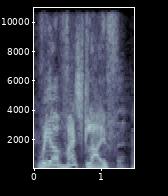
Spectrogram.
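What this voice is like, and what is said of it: Attempted German accent. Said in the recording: “I can't say the German accent.”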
